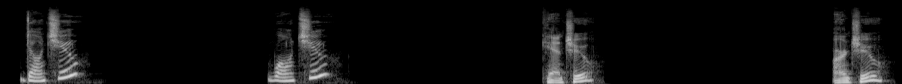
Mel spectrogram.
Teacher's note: Final T plus Y is usually pronounced as ch, as in church.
